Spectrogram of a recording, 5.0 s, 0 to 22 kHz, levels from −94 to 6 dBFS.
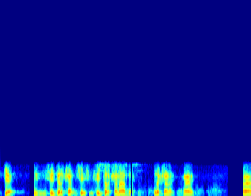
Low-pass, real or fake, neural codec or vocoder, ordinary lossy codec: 3.6 kHz; real; none; Opus, 16 kbps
